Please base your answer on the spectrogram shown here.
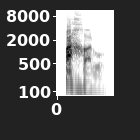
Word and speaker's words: pájaro: por exemplo a palavra pájaro em espanhol significa pássaro e pronuncia-se pararo pelo som ela se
